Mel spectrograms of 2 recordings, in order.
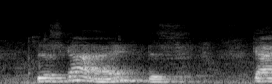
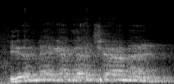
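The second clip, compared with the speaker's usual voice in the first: higher-pitched quote of another wrestler; imitated fellow wrestler; 5 semitones higher than usual. Champion wrestler sizing up a new guy, imitated high voice. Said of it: "but he said".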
